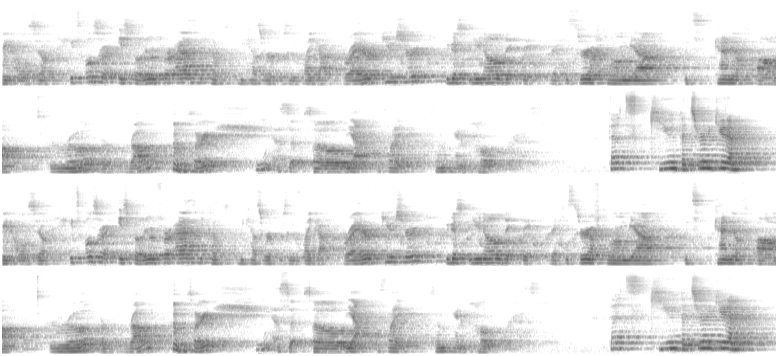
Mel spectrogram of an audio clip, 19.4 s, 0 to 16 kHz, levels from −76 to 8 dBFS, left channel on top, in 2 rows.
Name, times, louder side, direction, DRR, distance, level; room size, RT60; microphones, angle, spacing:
voice 1, 0.0-9.9 10.3-14.7 15.1-16.2, right 1 dB, 25° right, 2 dB, 0.3 m, -32 dB
voice 2, 17.3-18.9, left 2 dB, 40° left, -1 dB, 0.6 m, -28 dB
4.3 x 2.4 x 4.6 m, 1.5 s
head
